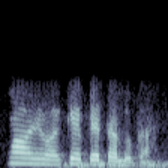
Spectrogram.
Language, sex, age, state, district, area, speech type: Goan Konkani, female, 30-45, Goa, Quepem, rural, conversation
